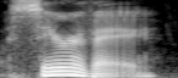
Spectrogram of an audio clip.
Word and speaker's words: CeraVe: How do you say it? – I don't. CeraVe. – Oh no. – Maybe it's CeraVe. I think CeraVe sounds way better.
